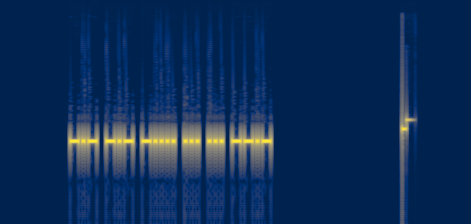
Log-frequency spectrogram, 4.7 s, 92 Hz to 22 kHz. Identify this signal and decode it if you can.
Morse code, heard as a keyed tone, about 40 wpm, 700 Hz. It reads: KK6SSQ
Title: USA Call Signs - 6 Characters - 6x Character Spacing - 40wpm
